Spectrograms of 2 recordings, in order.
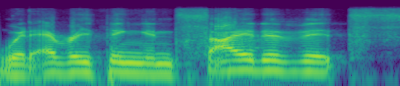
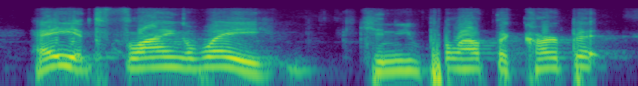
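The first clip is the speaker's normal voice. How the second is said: high, loud, shouted call-out; 5 semitones higher than usual. Calling to another character that the thing is flying away: shouting to another character. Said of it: "I'm gonna shout to Morgan".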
